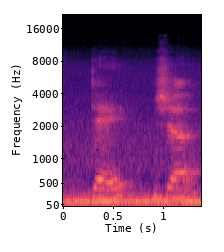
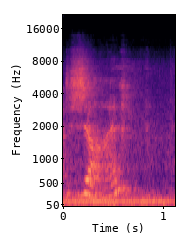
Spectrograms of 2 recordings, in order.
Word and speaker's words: Déjeuner: My name is Déjeuner. Not Dijon. Not Desire. It's literally pronounced the same way it's spelled.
